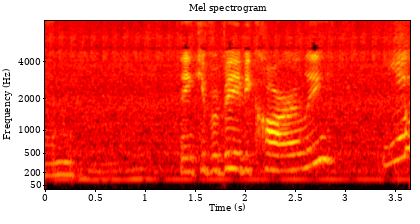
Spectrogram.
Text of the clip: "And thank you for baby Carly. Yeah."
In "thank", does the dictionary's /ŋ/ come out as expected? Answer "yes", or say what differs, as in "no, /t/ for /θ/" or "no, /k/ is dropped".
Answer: yes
